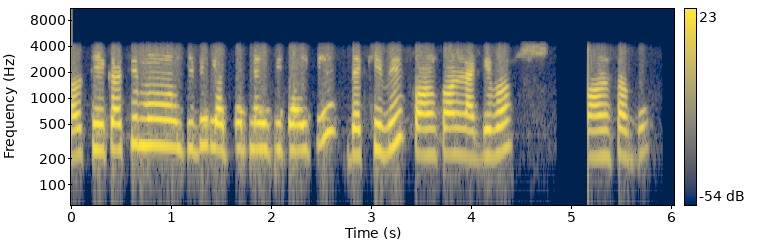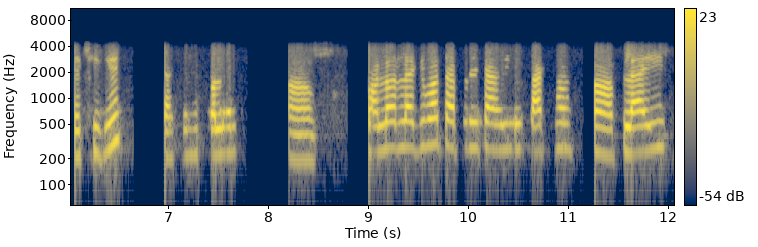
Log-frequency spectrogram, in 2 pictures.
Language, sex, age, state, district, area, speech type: Odia, female, 45-60, Odisha, Sundergarh, rural, conversation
